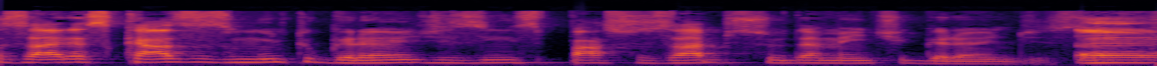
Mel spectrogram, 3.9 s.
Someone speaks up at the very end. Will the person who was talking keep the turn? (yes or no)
no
